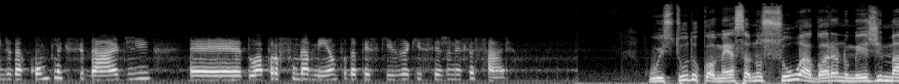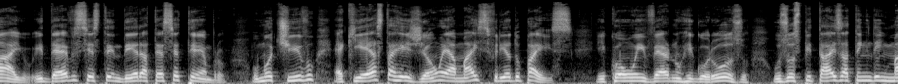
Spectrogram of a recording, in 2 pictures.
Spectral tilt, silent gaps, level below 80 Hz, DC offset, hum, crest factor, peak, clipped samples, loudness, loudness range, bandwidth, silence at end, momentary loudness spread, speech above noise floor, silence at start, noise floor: -5.5 dB/octave; none; -32 dBFS; under 0.1%; none; 12 dB; 0 dBFS; under 0.1%; -12 LUFS; 7 LU; 19 kHz; 0 s; 10 LU; 31 dB; 0 s; -42 dBFS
